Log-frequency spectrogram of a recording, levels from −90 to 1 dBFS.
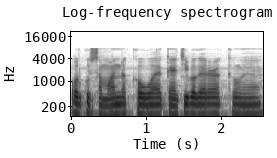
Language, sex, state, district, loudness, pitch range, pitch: Hindi, male, Uttar Pradesh, Shamli, -16 LUFS, 115-120 Hz, 120 Hz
